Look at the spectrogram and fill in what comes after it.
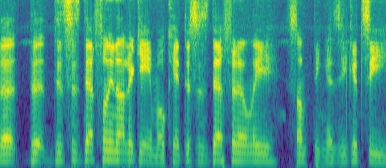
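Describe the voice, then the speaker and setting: This man's voice sits fairly high and has a bright, sharp tone. His intonation stays fairly even, and the sound is dry and close with no echo. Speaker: gaming streamer. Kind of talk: live game commentary with reading aloud. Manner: stammering, repeats words.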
